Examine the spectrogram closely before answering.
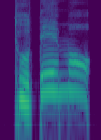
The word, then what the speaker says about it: とても: 便利、 Next, とても、 very. とても、とても、 Rises on the second syllable te and stays high.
